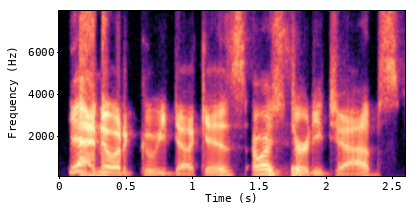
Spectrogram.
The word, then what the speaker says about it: geoduck: It's not a geode or a duck. It's actually it's pronounced gooey duck.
